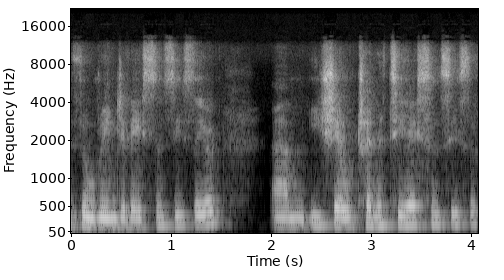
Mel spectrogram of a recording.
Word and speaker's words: Ixchel: E-Shell Trinity essences they're called, which is another strange one, but explained by, it was the goddess E-Shell, which is spelled Ixchel, but she was adamant that the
